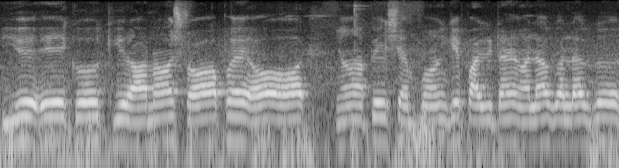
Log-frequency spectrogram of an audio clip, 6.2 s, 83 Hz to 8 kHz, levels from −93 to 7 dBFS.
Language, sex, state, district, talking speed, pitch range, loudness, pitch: Hindi, male, Haryana, Rohtak, 135 wpm, 150-165 Hz, -13 LUFS, 155 Hz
